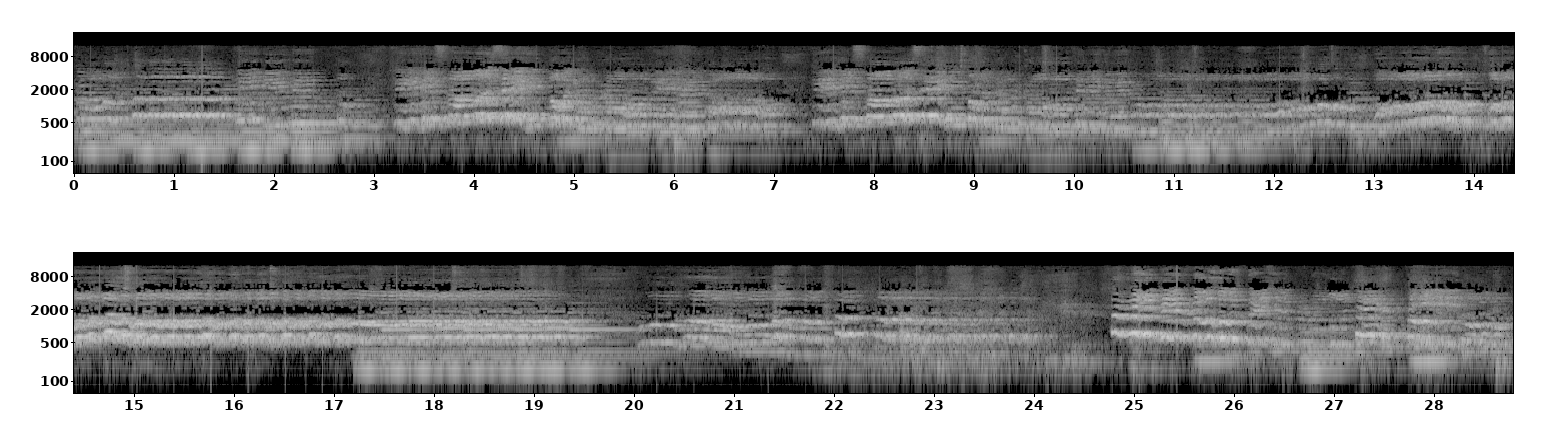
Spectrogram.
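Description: Two women, a soprano and a mezzo-soprano, singing an operatic duet with vibrato over piano accompaniment, with a long held high note about halfway through.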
